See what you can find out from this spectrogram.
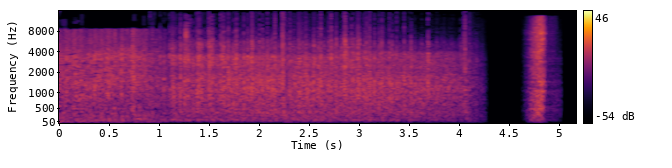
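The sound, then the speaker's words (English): Heavy gunfire with blasts during the Turkish attack on the Syrian border town of Tal Abyad: a dense, loud, unbroken barrage of rapid shots for about four seconds, then a brief silence and one short, sharp burst. “This video, obtained by ABC News, appears to show the fury of the Turkish attack on the border town of Tal Abyad 2 nights ago.”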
